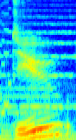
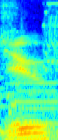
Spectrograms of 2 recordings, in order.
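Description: First: The word begins with a plain d sound. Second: The word begins with a j sound. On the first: "It's Dew"

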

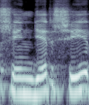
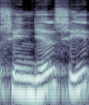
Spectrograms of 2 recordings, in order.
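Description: The two takes are said the same way.

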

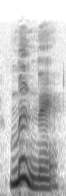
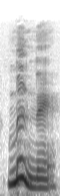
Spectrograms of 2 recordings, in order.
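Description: First: The stress is on the second syllable. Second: The stress is on the second syllable.

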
